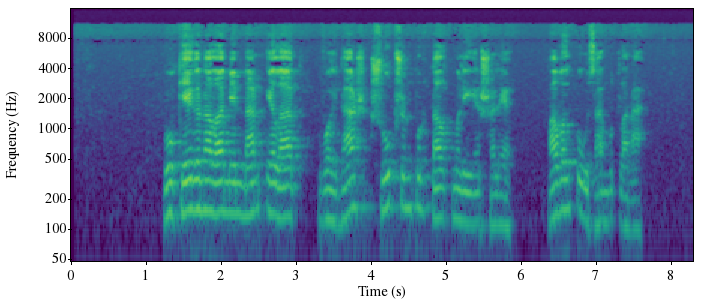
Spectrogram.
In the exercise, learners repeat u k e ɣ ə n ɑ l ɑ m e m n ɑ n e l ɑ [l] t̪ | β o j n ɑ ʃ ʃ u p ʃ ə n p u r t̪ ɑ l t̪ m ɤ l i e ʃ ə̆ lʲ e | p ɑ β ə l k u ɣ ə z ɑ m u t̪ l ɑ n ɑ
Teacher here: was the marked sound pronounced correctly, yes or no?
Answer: no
